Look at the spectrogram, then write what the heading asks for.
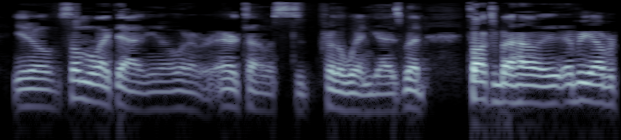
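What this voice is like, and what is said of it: Usual voice. Nothing is said of it.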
